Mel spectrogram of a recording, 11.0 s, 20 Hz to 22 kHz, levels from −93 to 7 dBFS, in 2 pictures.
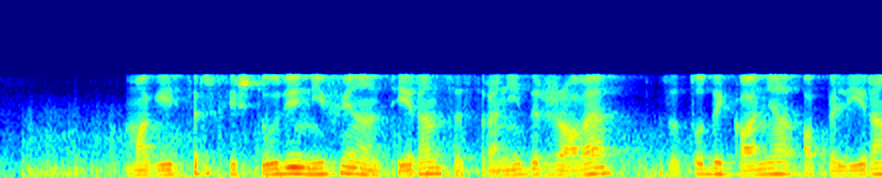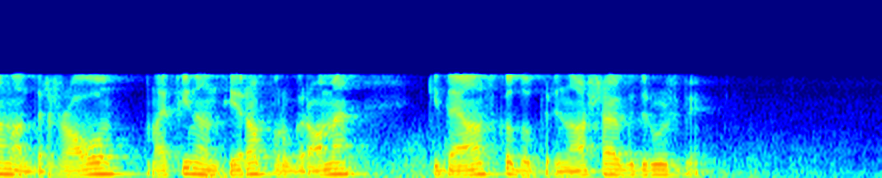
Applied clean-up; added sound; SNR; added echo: none; Thunder / Rain; 15 dB; reverberation time 0.4 s.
